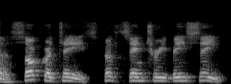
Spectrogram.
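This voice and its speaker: A man's voice: on the high side, expressive, takes it slowly, a bit bright, husky, highs cut off. A man with a New Zealand accent giving a keynote lecture to an online conference audience, now and then asking them to react. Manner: addresses a live online audience, asks for reactions. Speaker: keynote speaker.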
